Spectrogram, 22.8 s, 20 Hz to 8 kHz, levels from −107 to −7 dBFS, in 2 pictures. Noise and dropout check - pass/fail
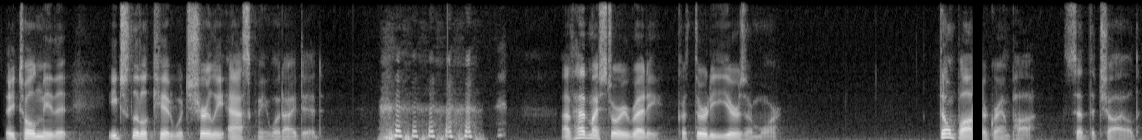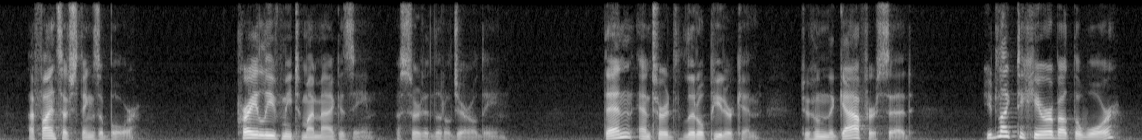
fail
